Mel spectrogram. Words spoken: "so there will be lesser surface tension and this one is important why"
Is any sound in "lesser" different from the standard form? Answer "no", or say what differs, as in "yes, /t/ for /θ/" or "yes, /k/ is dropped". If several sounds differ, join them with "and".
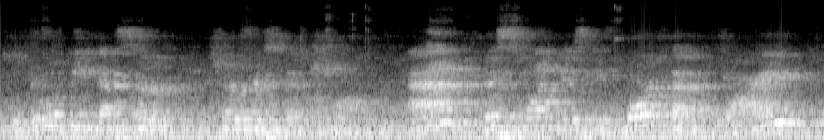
yes, /n/ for /l/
